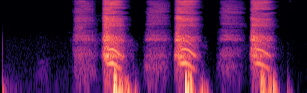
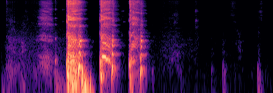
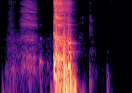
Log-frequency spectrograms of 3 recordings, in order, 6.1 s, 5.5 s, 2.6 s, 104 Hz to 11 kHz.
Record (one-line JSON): {"exhalation_length": "6.1 s", "exhalation_amplitude": 32768, "exhalation_signal_mean_std_ratio": 0.36, "three_cough_length": "5.5 s", "three_cough_amplitude": 32768, "three_cough_signal_mean_std_ratio": 0.32, "cough_length": "2.6 s", "cough_amplitude": 32766, "cough_signal_mean_std_ratio": 0.33, "survey_phase": "beta (2021-08-13 to 2022-03-07)", "age": "45-64", "gender": "Female", "wearing_mask": "No", "symptom_none": true, "smoker_status": "Ex-smoker", "respiratory_condition_asthma": false, "respiratory_condition_other": false, "recruitment_source": "REACT", "submission_delay": "0 days", "covid_test_result": "Negative", "covid_test_method": "RT-qPCR"}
